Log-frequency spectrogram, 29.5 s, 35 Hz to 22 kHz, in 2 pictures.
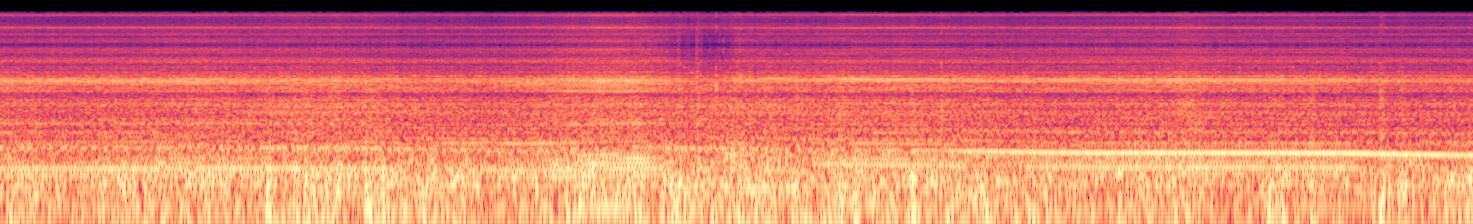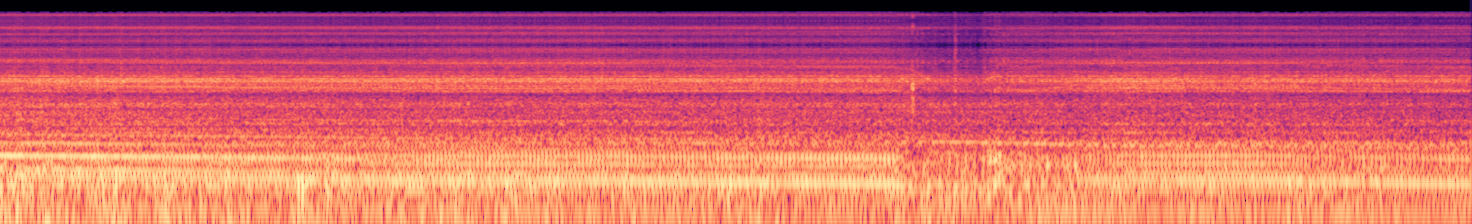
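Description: KTM 950 Super Enduro's 950cc V-twin engine running steadily at road speed, heard from on the bike, with wind rushing over the microphone. The engine note eases slowly downward in the middle and dips briefly twice, once early and once near the end.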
